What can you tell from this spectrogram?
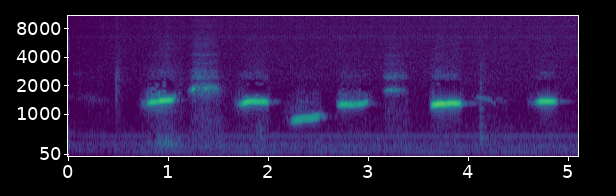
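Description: A person whistling a short tune: about nine short, clear notes that hop up and down in pitch.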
